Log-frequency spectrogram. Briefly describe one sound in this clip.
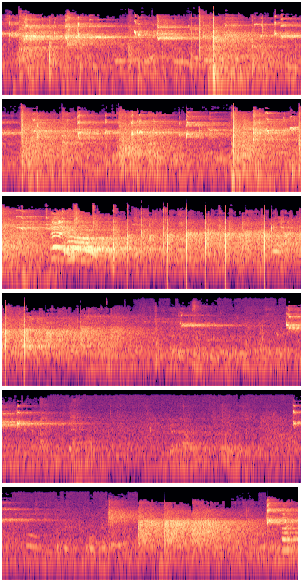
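Rackets strike a shuttlecock in a fast rally.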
